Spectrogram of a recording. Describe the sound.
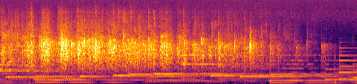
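A church audience applauding, the claps forming a dense, continuous patter over steady music with sustained low tones, lasting throughout with no speech.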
